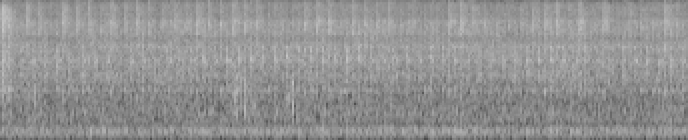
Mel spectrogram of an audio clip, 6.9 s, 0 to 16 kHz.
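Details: Suzuki GSXR 1000 at idle, 33,000 miles, no FI code, 175-180 psi compression on all cylinders, negative leakdown; light quick ticking over the hum, more prominent in the head, intermittent; owner suspects valve train.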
